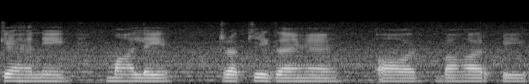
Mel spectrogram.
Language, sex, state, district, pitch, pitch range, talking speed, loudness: Hindi, female, Chhattisgarh, Raipur, 150 Hz, 150-160 Hz, 100 wpm, -18 LUFS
